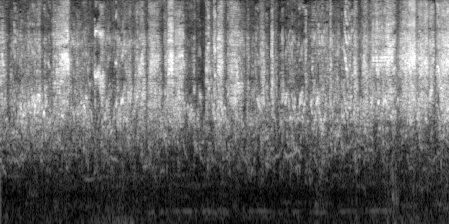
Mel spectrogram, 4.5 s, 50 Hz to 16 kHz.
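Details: Male budgies recorded 8 December 2025: bright, scratchy chirps and squawks pouring out in quick overlapping bursts, the chatter swelling and fading every second or so.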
